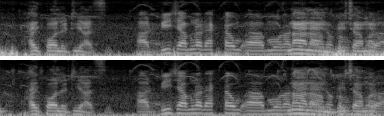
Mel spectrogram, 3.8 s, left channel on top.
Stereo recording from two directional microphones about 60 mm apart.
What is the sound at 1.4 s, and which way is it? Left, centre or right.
Speech, right.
